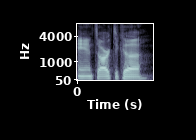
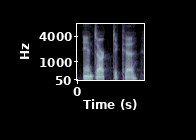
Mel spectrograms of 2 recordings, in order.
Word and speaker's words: Antarctica: You missed you only missed a C that really doesn't uh Antarctica. It's really hard to pronounce the C even in, you know, English. Antarctica. You say it like really really subtly.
